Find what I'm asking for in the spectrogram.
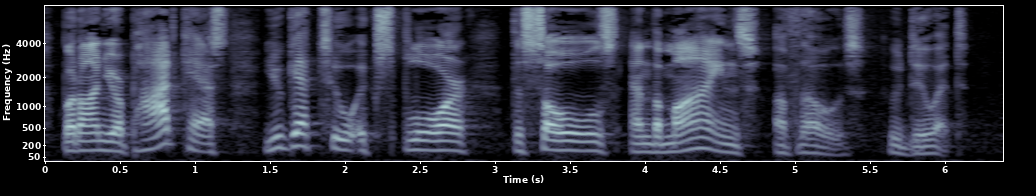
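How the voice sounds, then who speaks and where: A medium-pitched man with a slight New York accent and lively intonation at a fairly slow pace, dry and close with no echo, in a very clean recording with a silent background. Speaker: podcast host and interviewer. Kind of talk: interview.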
